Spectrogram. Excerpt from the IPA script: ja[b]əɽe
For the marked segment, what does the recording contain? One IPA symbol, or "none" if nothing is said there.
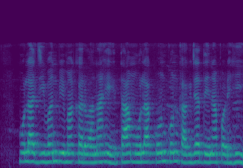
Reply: p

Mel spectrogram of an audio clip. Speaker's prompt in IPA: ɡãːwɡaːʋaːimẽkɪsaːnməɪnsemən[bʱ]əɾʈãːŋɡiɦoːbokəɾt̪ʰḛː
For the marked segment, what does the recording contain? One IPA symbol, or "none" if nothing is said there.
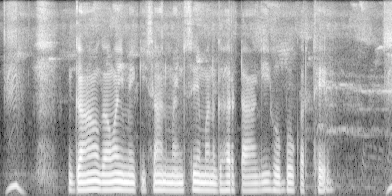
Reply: ɡʱ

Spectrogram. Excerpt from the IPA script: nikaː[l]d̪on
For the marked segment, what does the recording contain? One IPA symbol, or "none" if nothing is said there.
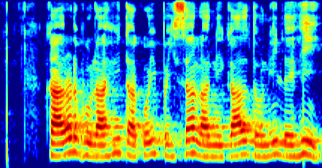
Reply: l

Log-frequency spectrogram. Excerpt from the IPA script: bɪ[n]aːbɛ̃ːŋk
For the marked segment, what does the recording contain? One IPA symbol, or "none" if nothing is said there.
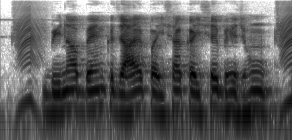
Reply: n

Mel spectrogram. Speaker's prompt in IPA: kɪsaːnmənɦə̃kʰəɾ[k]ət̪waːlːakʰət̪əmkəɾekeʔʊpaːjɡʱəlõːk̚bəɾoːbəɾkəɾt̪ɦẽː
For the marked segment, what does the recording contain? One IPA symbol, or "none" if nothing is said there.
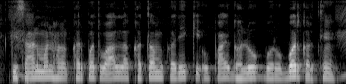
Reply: p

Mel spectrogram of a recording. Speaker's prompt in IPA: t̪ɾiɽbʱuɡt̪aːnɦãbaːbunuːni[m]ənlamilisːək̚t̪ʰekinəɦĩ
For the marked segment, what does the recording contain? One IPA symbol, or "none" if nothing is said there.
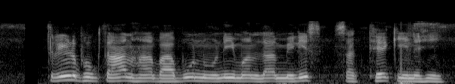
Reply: m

